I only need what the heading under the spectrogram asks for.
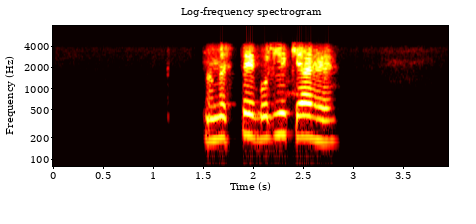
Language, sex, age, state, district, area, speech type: Hindi, female, 45-60, Uttar Pradesh, Varanasi, urban, conversation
